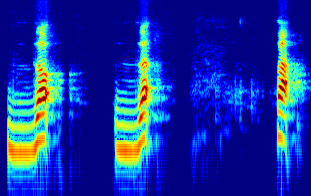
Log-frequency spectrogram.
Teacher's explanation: Dari bainal asnan, antara gigi al-ulya wa sufla, gigi atas dan gigi bawah, dan ada zalakul lisan, ujung lidah.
